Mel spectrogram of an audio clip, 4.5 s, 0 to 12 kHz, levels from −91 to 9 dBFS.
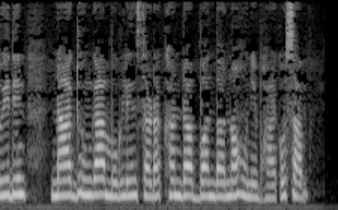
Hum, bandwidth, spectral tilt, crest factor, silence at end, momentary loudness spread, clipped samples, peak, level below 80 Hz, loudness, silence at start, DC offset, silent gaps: none; 12 kHz; -3.5 dB/octave; 16 dB; 0.4 s; 7 LU; under 0.1%; -4 dBFS; -58 dBFS; -20 LUFS; 0 s; under 0.1%; none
